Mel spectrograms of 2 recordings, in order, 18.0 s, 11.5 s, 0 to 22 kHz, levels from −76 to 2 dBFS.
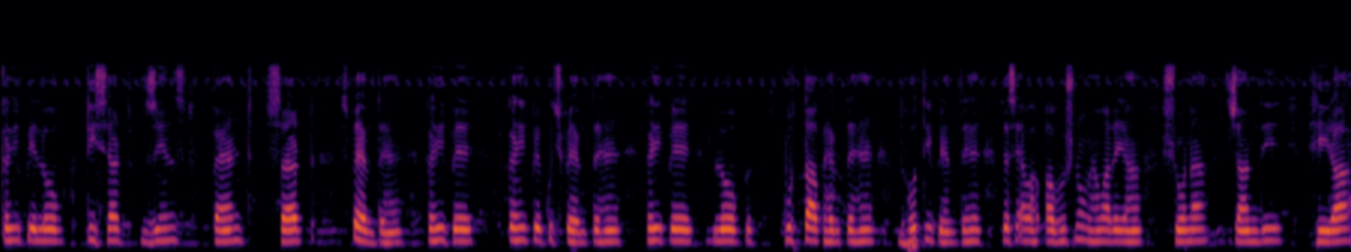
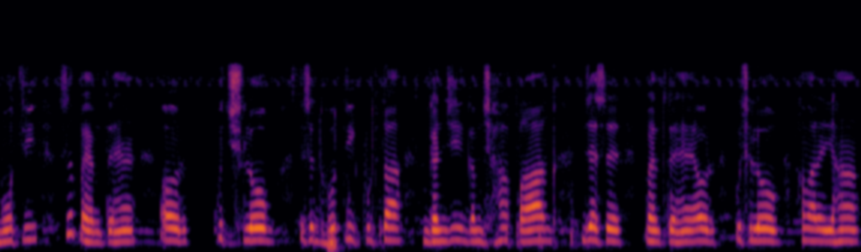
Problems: constant background noise, low volume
